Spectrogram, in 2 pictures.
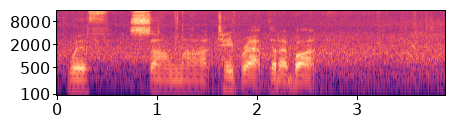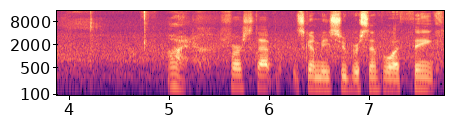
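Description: Out on a wooden porch, a twenty-something DIY presenter works with his hands and explains the steps off the cuff. The medium-pitched voice comes through a rough outdoor camera recording with constant background noise.

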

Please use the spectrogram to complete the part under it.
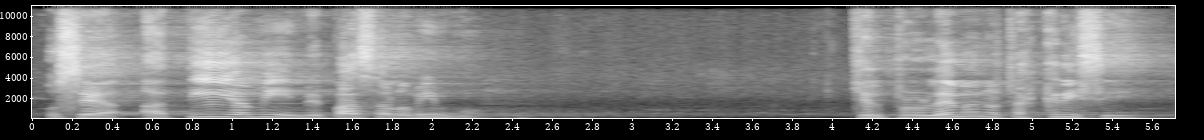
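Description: An older man preaching a sermon as pastor, repeating phrases and shouting out prayers. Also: high-pitched, unhurried. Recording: long hall reverb.

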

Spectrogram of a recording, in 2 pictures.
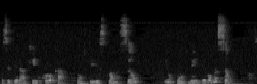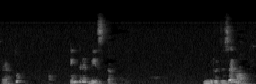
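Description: Woman, Brazilian accent, primary school teacher, remote lesson, affectionate, unhurried. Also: mid-range voice, very animated, warm tone, poor audio. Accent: Brazilian Portuguese. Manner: affectionate, explains slowly, often adds "né?".

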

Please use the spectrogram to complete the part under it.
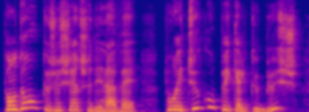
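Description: A crafty mother hen from a children's storybook, as a woman reading aloud puts her on. She gives brisk, bossy orders in a sweet, scheming tone, with a high and lively voice that bounces up and down.

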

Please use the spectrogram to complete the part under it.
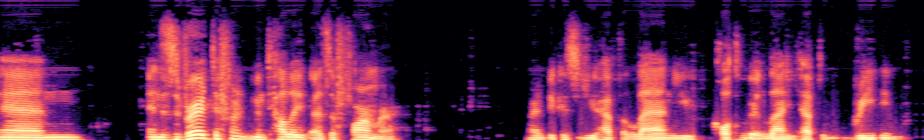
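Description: A guest architect lecturer from Malaysia, raised in the United States, answers audience questions in a large lecture hall, hesitating and restarting often. His mid-range voice is husky and steady in tone, fairly quick. The recording has no room sound and the highs are cut off.

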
